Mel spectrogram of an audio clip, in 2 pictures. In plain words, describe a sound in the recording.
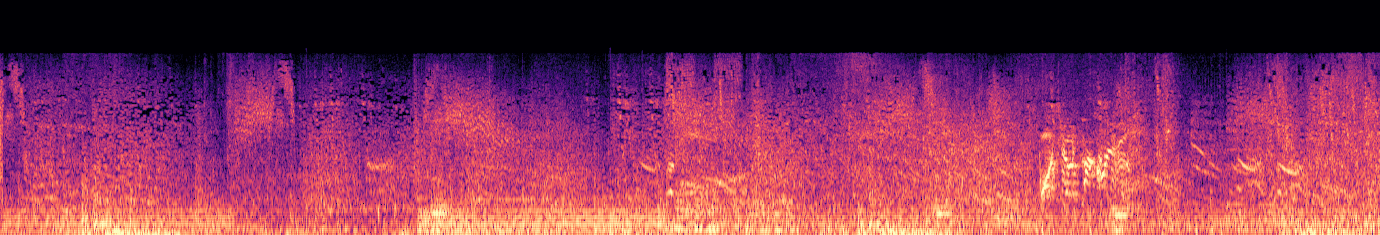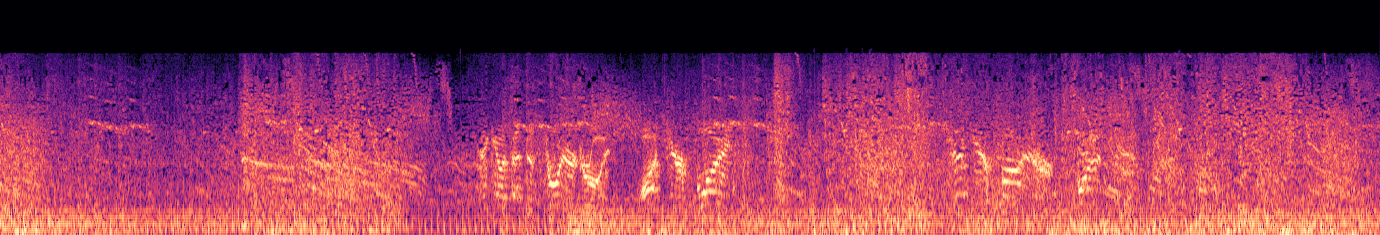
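Energy swords hum and clash with sharp crackles.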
